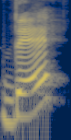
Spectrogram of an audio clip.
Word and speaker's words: Д: If you have, you probably realize that de is pronounced just like the English D.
